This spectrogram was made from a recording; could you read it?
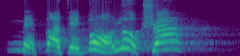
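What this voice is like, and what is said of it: Put-on Cajun accent. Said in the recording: “That's Cajun accent for you”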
